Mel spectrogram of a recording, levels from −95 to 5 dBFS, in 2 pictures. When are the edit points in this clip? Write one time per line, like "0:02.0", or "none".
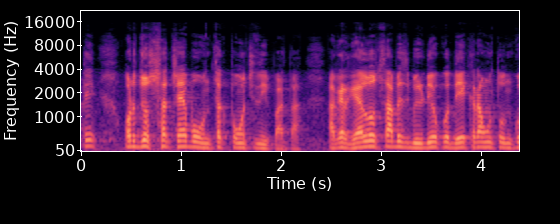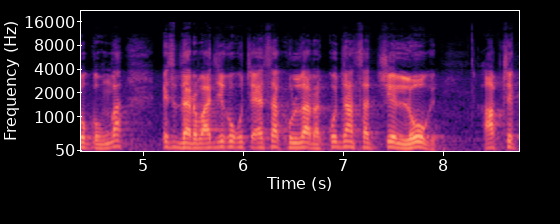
none

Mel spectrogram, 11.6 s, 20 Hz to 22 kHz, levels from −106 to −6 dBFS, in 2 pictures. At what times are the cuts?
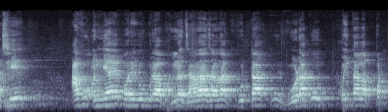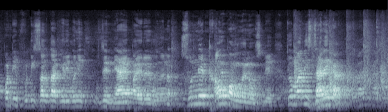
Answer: none

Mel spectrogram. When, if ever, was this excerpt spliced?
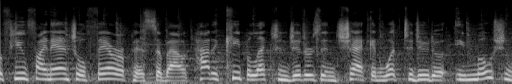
0:01.9

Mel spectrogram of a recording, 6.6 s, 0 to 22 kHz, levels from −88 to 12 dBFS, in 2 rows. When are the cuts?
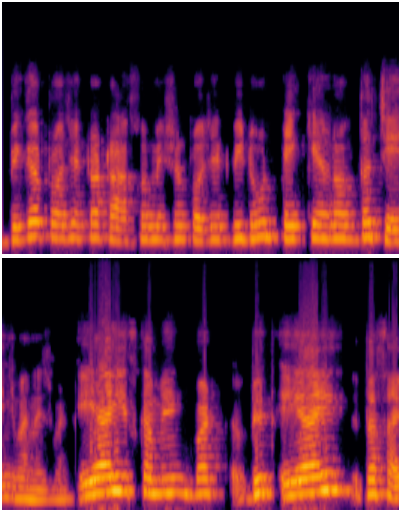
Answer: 0:03.9

